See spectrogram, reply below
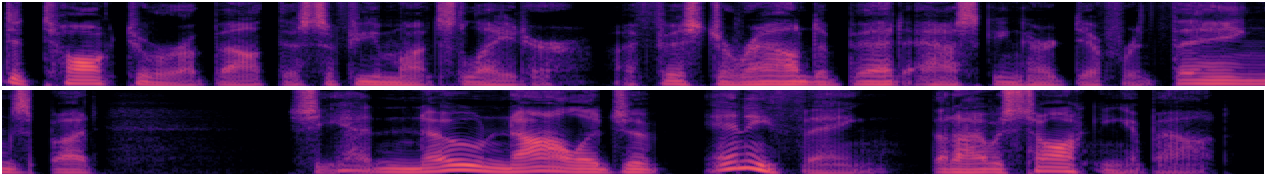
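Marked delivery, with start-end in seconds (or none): none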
